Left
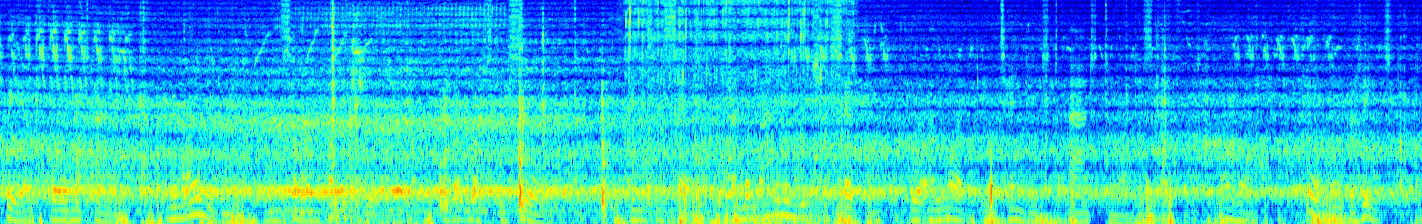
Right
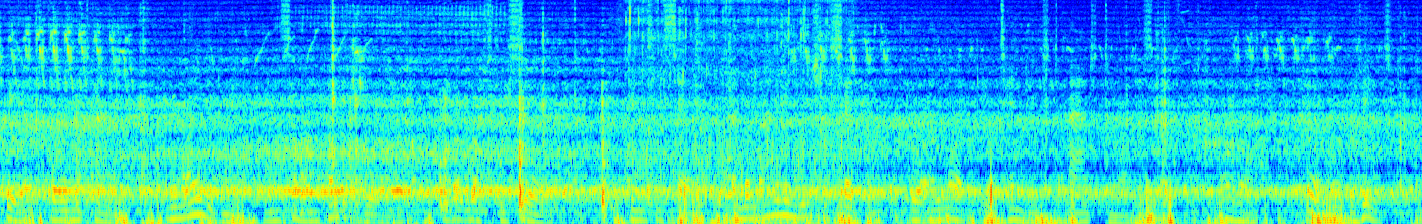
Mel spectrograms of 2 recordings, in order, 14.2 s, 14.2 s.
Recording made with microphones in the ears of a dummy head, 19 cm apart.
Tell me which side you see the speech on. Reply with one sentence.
You can hear the speech in the centre.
